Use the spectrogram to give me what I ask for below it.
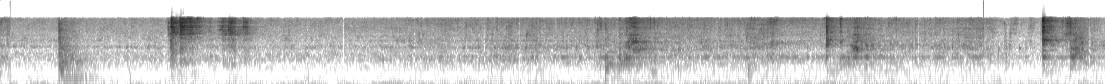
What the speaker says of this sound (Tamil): சிக்கன் சேர்த்து இந்த மாதிரி நல்லா மிக்ஸ் பண்ணிவிட்டு நம்ம மசாலாவை சேர்த்துக்கலாம்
